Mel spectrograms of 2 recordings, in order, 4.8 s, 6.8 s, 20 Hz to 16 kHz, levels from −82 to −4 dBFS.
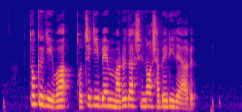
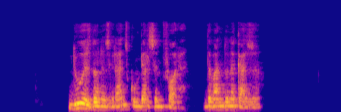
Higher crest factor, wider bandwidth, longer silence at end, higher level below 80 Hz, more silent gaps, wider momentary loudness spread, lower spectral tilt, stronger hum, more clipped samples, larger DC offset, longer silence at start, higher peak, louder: about the same, 18 dB vs 18 dB; first, 11.5 kHz vs 7.6 kHz; second, 0.95 s vs 1.65 s; about the same, -62 dBFS vs -60 dBFS; neither; second, 7 LU vs 17 LU; second, -4.5 dB/octave vs -7 dB/octave; neither; neither; neither; second, 0.6 s vs 1.4 s; about the same, -4 dBFS vs -2 dBFS; about the same, -20 LUFS vs -19 LUFS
